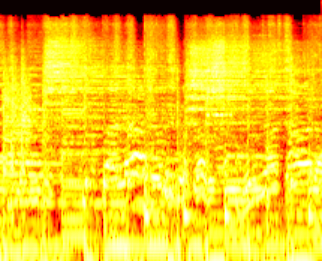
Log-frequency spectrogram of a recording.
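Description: Live cumbia band playing an instrumental passage: an accordion melody over electric bass, drum kit and güiro, with acoustic guitar.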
